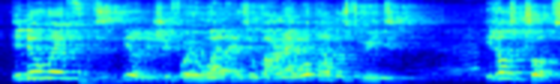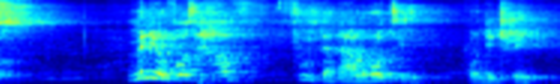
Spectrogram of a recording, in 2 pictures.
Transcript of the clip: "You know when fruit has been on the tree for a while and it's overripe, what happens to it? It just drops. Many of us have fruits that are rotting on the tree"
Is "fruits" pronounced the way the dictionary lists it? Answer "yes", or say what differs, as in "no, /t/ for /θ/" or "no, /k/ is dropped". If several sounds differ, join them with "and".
no, /ɹ/ is dropped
